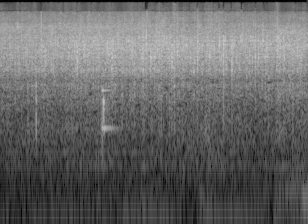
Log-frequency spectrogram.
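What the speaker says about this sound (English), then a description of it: "Now add the beef to the hot pan, lightly stirring until it's brown on all sides." Beef and tomato fry in a hot pan with a steady, close hiss and crackle. Brief clicks of stirring break through now and then, and no one speaks.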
